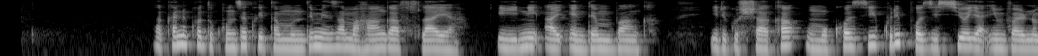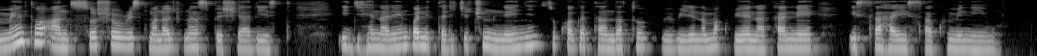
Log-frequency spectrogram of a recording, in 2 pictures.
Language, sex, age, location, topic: Kinyarwanda, female, 18-24, Huye, finance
